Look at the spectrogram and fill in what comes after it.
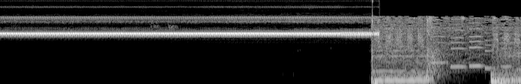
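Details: Cricket. A cricket holds a shrill, even trill at one high pitch for several seconds without a break. The trill ends abruptly and gives way to a short stretch of music with voices.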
